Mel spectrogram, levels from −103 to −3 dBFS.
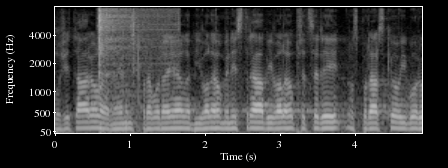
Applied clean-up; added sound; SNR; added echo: none; Scissors; 4 dB; none.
